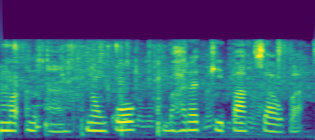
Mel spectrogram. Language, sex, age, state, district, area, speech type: Manipuri, female, 45-60, Manipur, Churachandpur, urban, read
